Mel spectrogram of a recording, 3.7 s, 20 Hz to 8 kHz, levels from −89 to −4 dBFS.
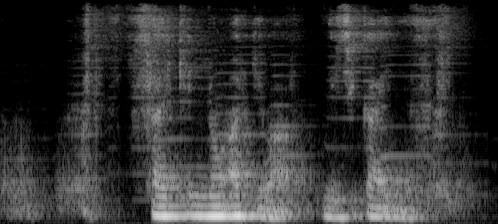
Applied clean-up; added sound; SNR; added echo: neural separator model SepFormer DNS4.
